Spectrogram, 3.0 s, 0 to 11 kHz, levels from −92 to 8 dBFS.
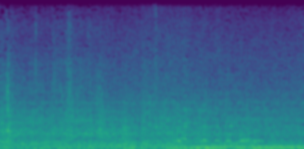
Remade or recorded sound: recorded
